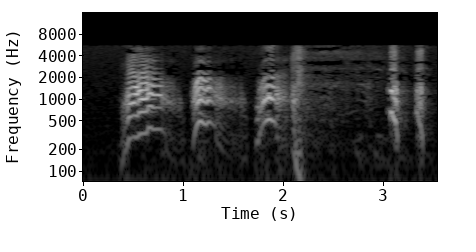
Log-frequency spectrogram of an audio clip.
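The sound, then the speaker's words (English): Crows caw in several harsh, raspy calls. The first few are longer and louder, and two short clipped caws follow after a brief pause. “I hate the sound of crows. They wake me up in the morning, and they're so loud.”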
